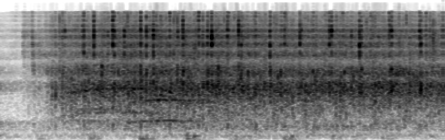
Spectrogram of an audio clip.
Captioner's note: audience applauding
